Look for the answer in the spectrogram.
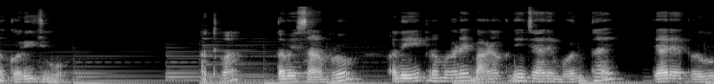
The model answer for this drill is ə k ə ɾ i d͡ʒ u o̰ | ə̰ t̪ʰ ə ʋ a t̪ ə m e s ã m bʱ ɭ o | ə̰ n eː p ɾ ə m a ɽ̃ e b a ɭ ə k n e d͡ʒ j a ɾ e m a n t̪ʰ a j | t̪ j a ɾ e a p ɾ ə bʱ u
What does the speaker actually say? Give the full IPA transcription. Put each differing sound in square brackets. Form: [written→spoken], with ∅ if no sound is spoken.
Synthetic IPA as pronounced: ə k ə ɾ i d͡ʒ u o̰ | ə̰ t̪ʰ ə ʋ a t̪ ə m e s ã m bʱ ɭ o | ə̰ n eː p ɾ ə m a ɽ̃ e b a ɭ ə k n e d͡ʒ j a ɾ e m [a→ə] n t̪ʰ a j | t̪ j a ɾ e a p ɾ ə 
